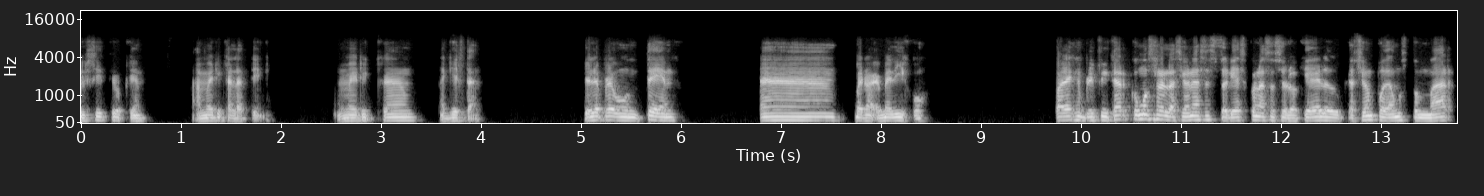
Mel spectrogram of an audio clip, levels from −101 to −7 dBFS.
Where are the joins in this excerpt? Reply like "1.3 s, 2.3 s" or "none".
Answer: 1.0 s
